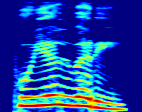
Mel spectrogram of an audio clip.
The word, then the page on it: ಪುಯ್ಯಲ್ವರಿ: Kannada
